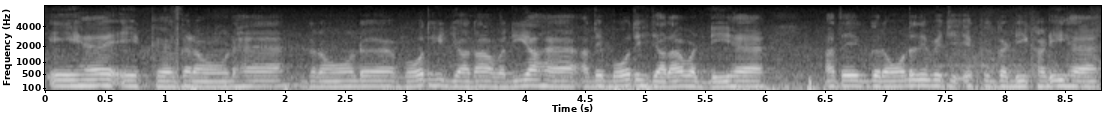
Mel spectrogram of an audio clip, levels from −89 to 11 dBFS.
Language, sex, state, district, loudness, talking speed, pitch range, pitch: Punjabi, male, Punjab, Kapurthala, -13 LUFS, 170 wpm, 145-155 Hz, 150 Hz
